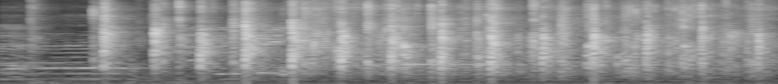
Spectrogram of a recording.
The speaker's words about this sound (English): Oh, your clap offering is suspicious.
